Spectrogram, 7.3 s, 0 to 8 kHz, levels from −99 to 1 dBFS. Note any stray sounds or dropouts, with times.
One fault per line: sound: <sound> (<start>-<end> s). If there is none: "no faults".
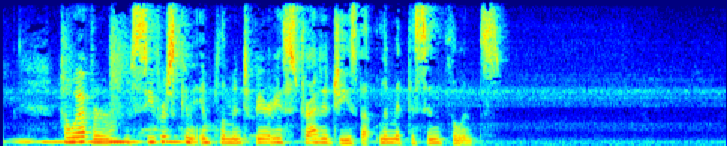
no faults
